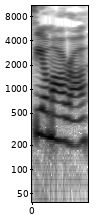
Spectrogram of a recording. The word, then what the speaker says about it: Xiomara: Zimara Rodriguez, she'd call out, not even looking up from her clipboard. It's Xiomara, I'd correct politely.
